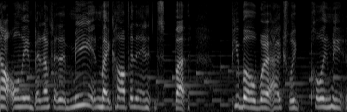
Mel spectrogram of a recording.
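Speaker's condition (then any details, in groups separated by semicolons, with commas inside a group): Cerebral palsy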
